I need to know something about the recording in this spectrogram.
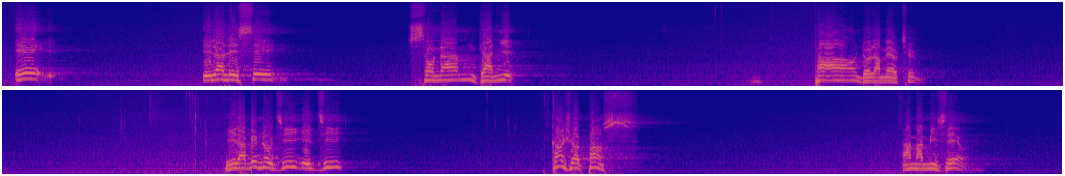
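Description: A man speaks slowly and deliberately through a microphone in an echoing hall, pausing between phrases.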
